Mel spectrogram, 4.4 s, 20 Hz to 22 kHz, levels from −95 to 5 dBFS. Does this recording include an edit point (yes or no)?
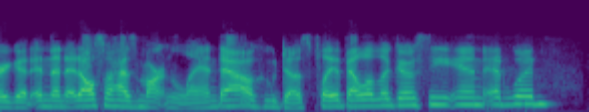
no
